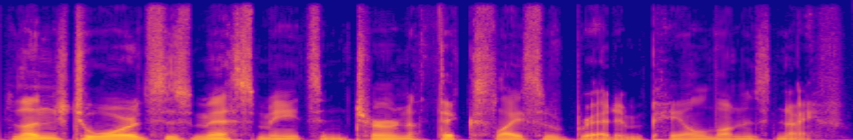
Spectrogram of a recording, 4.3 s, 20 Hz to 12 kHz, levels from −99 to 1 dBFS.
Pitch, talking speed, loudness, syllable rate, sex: 95 Hz, 225 wpm, -20 LUFS, 5.8 syllables/s, male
